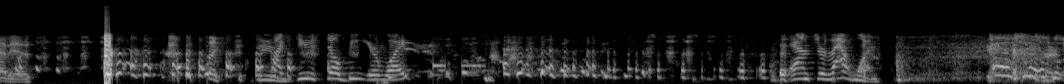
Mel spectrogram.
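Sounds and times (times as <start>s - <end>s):
speech: 0.0s - 0.6s, 1.7s - 4.2s, 7.7s - 8.9s, 9.9s - 10.6s
laughter: 0.0s - 7.9s, 9.9s - 10.6s
person coughing: 9.9s - 10.6s.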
